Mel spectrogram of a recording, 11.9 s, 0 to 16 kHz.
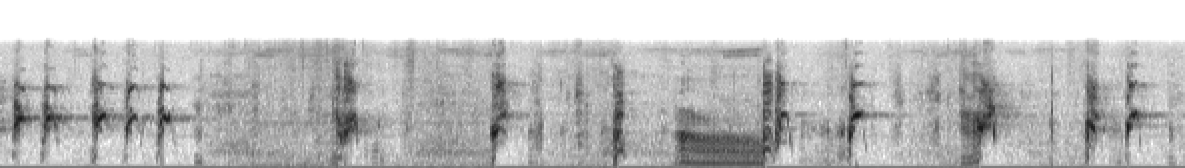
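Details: Two 15-month-old female Siberian Huskies, puppy-mill rescues, on a play date with a Jack Russell and an Italian Greyhound: sharp high yips and barks in quick runs, a low growling stretch in between, scuffling throughout.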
